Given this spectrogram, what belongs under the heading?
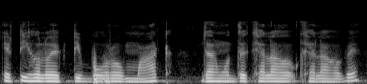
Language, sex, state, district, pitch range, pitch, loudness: Bengali, male, Tripura, West Tripura, 140-155 Hz, 145 Hz, -16 LUFS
